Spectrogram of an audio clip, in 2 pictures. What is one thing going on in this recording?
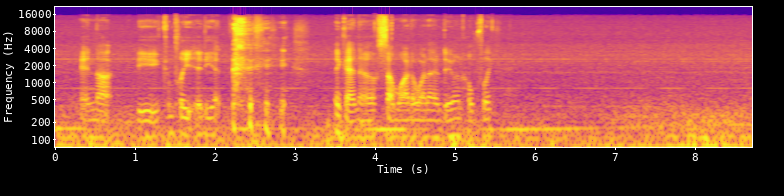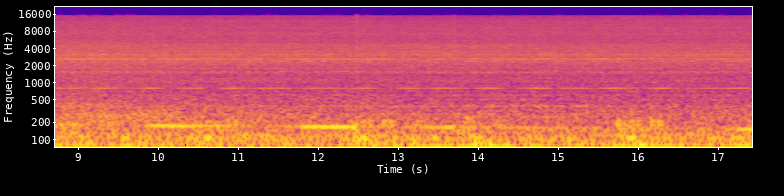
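A jet airliner's engines rumble low and steady as it taxis.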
